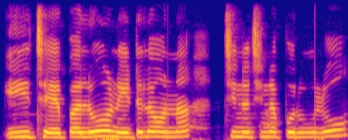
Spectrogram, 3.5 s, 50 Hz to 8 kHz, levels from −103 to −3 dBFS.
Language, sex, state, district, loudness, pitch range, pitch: Telugu, female, Telangana, Karimnagar, -13 LUFS, 255-275 Hz, 265 Hz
